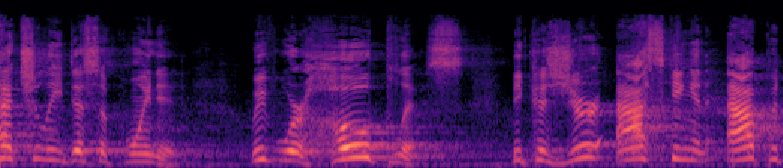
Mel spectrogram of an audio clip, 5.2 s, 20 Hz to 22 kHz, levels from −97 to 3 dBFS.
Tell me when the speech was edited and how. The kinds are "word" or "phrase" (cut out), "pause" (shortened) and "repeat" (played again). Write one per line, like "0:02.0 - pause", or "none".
none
